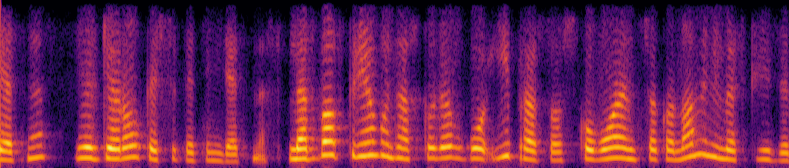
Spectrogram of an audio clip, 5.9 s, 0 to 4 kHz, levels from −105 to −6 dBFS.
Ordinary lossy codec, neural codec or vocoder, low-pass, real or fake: Opus, 16 kbps; codec, 24 kHz, 0.9 kbps, WavTokenizer, large speech release; 3.6 kHz; fake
